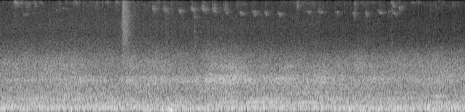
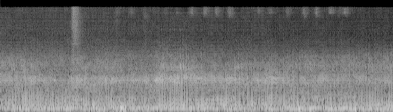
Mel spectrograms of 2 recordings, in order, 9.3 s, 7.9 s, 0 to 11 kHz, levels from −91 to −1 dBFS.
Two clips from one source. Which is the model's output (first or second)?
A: second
